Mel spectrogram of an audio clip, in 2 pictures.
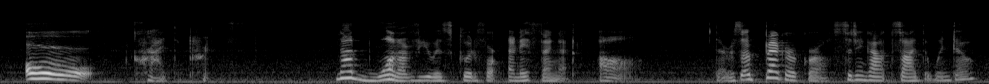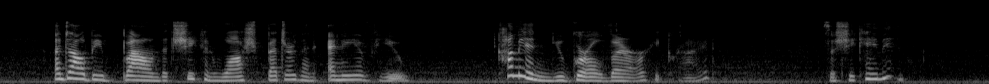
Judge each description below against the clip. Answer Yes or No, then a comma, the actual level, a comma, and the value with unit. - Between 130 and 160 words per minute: Yes, average, 145 wpm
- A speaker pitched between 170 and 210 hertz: Yes, medium, 185 Hz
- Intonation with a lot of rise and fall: No, average, 4.2 semitones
